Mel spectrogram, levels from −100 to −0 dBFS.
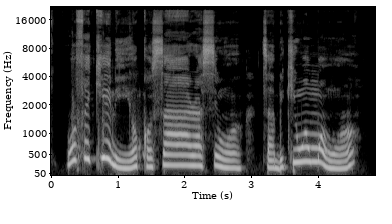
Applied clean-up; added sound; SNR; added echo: neural mask model Resemble Enhance denoiser.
